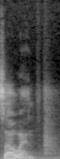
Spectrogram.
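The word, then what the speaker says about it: Samhain: this right yes when oh so it is pronounced sowing there it goes right there in the pagan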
